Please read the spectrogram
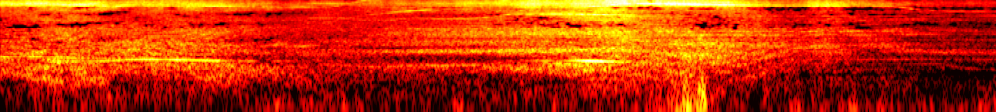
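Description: Electric ducted-fan RC model jets whining at high power as one takes off and passes close. The whine swells to its loudest about six to seven seconds in, its pitch sliding as the jet goes by, then fades.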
